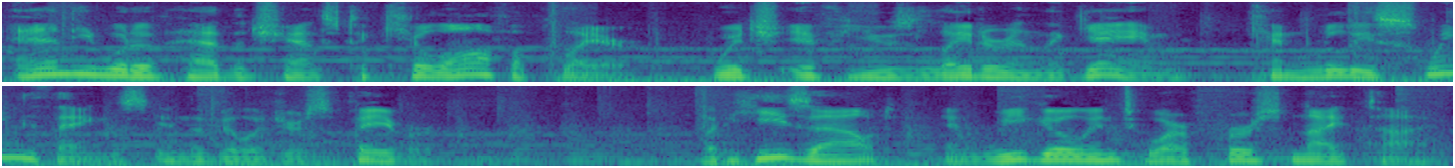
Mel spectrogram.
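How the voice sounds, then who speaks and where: A man narrates a game recap in a scripted style. His voice sits at an ordinary middle pitch, with light music underneath. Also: expressive, moderate pace, creaky, a little mellow.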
